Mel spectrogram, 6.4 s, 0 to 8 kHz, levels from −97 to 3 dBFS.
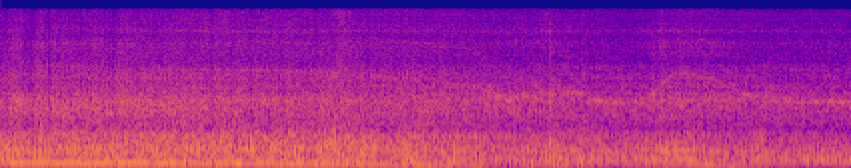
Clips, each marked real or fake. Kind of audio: real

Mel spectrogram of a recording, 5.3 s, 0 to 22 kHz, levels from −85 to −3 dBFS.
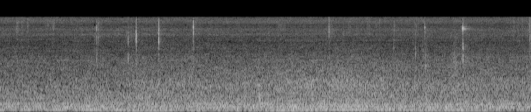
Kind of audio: fake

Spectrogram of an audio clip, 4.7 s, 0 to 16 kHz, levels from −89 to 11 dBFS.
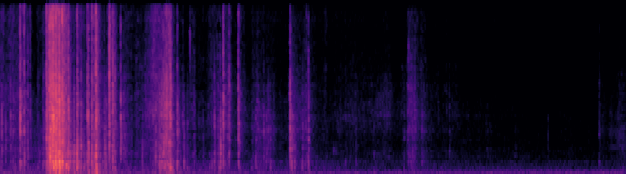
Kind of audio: fake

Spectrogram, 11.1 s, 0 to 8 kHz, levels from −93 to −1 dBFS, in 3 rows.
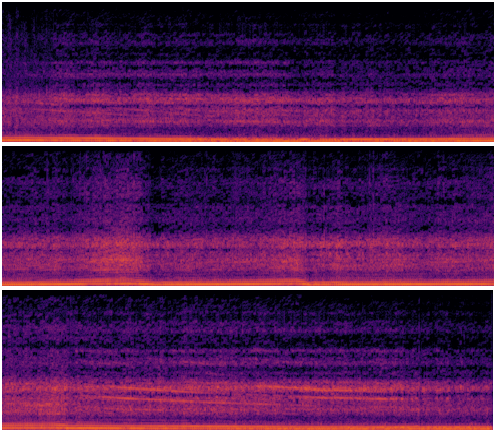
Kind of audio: real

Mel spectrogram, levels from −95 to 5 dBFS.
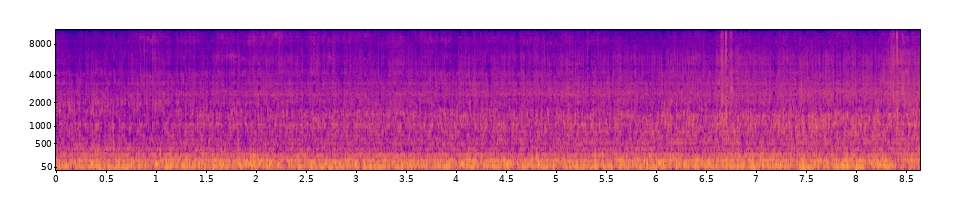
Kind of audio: fake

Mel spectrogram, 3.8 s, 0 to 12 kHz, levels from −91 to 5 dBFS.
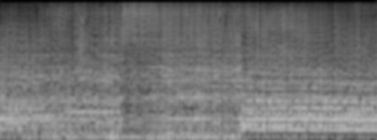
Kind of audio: fake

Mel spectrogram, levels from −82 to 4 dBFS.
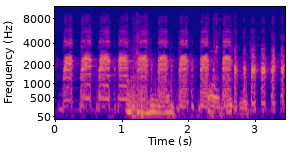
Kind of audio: real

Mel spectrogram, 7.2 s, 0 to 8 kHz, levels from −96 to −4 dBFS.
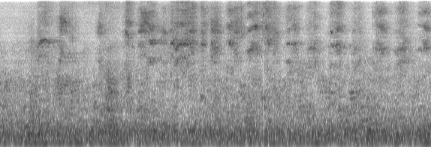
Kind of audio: fake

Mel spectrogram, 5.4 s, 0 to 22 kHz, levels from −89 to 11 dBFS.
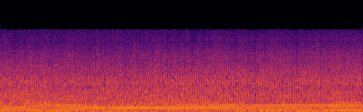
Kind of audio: real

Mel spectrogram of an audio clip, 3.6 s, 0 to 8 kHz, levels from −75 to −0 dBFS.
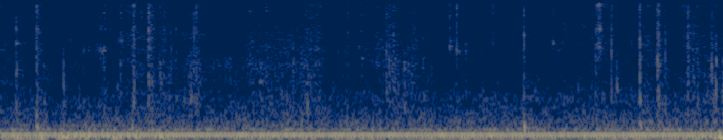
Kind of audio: real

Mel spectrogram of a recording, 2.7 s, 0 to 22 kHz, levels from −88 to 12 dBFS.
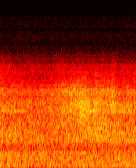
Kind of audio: real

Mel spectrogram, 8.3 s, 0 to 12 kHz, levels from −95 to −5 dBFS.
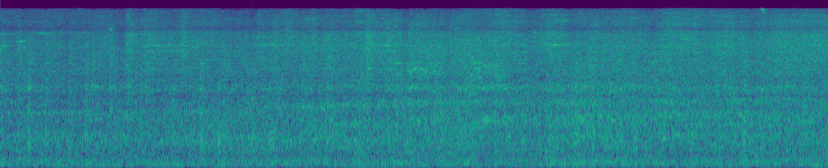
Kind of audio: real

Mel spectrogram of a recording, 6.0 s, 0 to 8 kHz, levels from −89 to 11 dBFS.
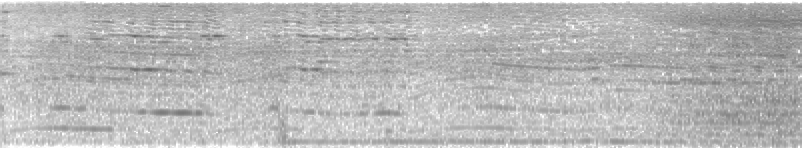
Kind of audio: real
